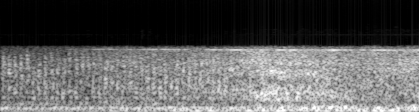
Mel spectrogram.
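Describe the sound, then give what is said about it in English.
An airplane engine roars steadily in flight, a loud, dense, continuous drone that swells slightly toward the end, with no voices over it. “They hit our engine!”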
